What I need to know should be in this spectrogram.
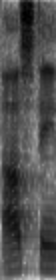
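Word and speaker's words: Osteen: somebody that's like already the hip-hop Joel a Austin that's what I see in your future at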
